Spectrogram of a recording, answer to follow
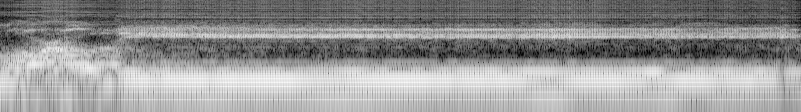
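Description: A man's voice chanting Quran recitation: a short moving phrase, then one long steady held note that drops away at the end.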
